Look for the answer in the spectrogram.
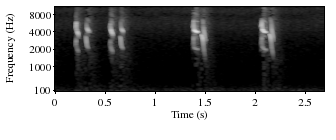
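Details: Common linnet in the silvestrismo 'limpio' song style, with four quick double chirps, bright and high, the later pairs slightly fuller and more buzzy, against a clean, quiet background.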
